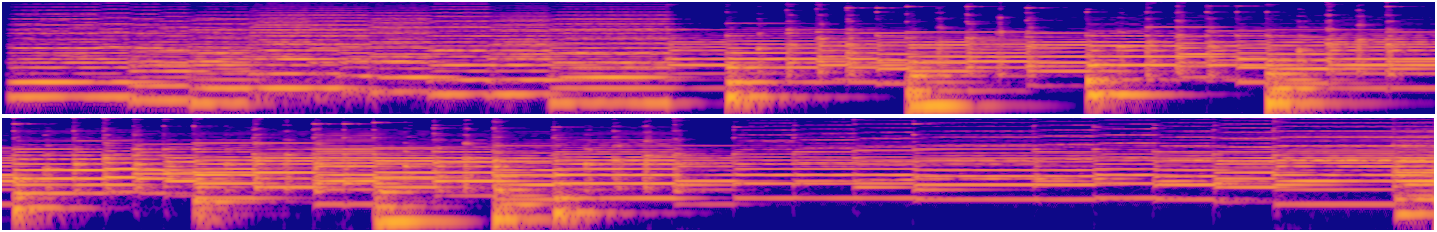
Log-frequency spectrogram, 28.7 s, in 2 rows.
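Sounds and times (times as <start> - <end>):
tenoroon melody: 0.2 - 28.6.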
